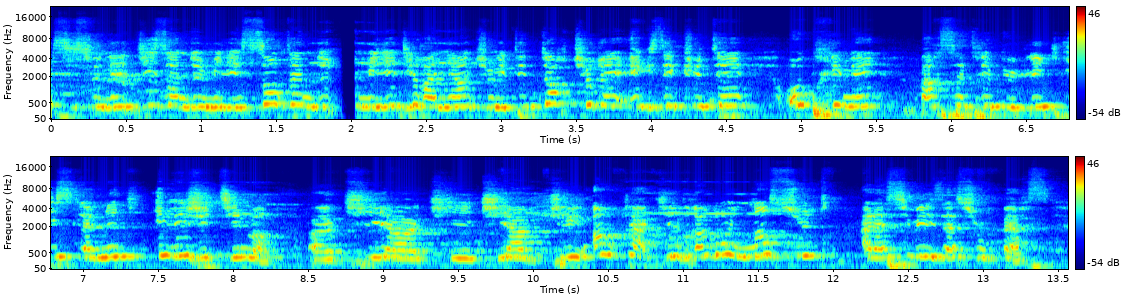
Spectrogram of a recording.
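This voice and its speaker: A woman giving an emphatic rally speech as an activist, in a raised voice. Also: very high-pitched. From France, of Iranian descent. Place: outdoor demonstration in Paris, amplified mic. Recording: echoey noisy outdoor rally PA.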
